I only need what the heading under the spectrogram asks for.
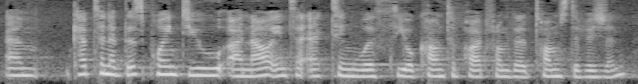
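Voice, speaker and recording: Even-toned South African woman questioning a witness. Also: medium pitch, measured pace. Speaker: evidence leader questioning a witness. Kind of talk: formal questioning at a commission hearing. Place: large indoor hearing room. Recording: echoey hearing room, background noise.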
